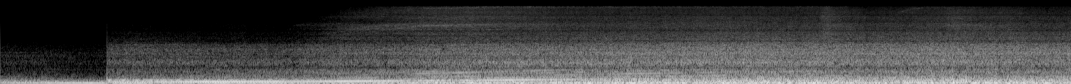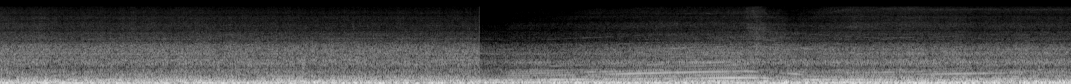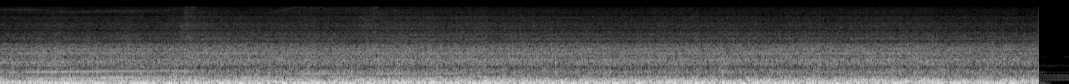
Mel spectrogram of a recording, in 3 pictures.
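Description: BMW 335i's N54 twin-turbo inline-six, with catless downpipes and a Borla exhaust, pulling hard under acceleration, its note rising steadily in pitch. It dips once at an upshift past halfway and then climbs again, under loud wind rush from the open windows.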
